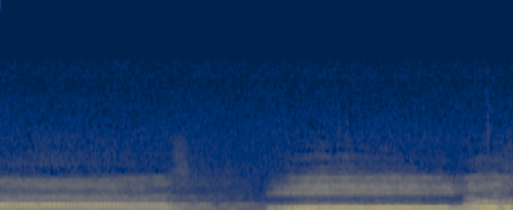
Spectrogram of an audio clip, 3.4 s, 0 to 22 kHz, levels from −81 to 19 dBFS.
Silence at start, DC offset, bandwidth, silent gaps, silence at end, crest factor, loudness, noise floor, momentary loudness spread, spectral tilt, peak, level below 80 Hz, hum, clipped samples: 0 s; under 0.1%; 8.6 kHz; none; 0 s; 14 dB; -21 LUFS; -42 dBFS; 12 LU; -7.5 dB/octave; -8 dBFS; -52 dBFS; none; under 0.1%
